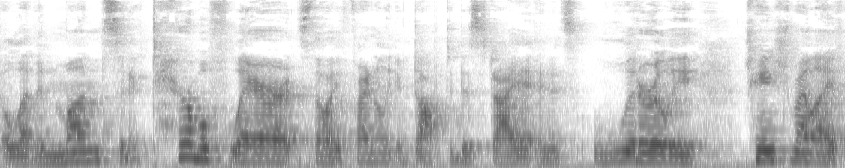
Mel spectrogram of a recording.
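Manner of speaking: normal talking voice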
